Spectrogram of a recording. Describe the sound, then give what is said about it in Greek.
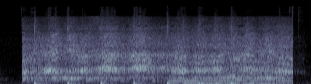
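A large crowd of football fans chants loudly in unison in Italian, an anti-Juventus chant ending "non salta è un porco juventino" (whoever doesn't jump is a Juventus pig), with rhythmic thumping beats about twice a second and sustained sung notes swelling in the second half before cutting off abruptly. “Ναι, και μετά λέει εκεί non salta è un porco juventino.”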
